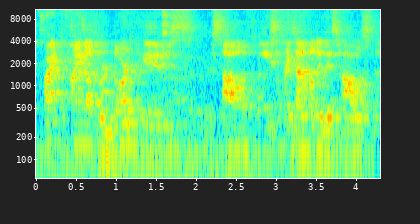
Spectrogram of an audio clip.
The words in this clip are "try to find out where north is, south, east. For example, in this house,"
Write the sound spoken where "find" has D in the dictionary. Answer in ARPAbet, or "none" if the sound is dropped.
D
